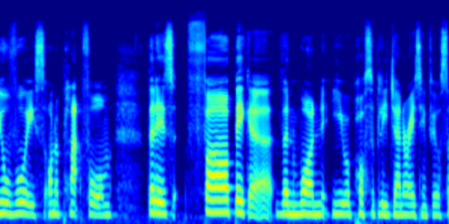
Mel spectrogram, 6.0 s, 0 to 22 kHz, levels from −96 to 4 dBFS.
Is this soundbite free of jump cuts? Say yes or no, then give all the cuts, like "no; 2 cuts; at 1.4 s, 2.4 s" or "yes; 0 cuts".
yes; 0 cuts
